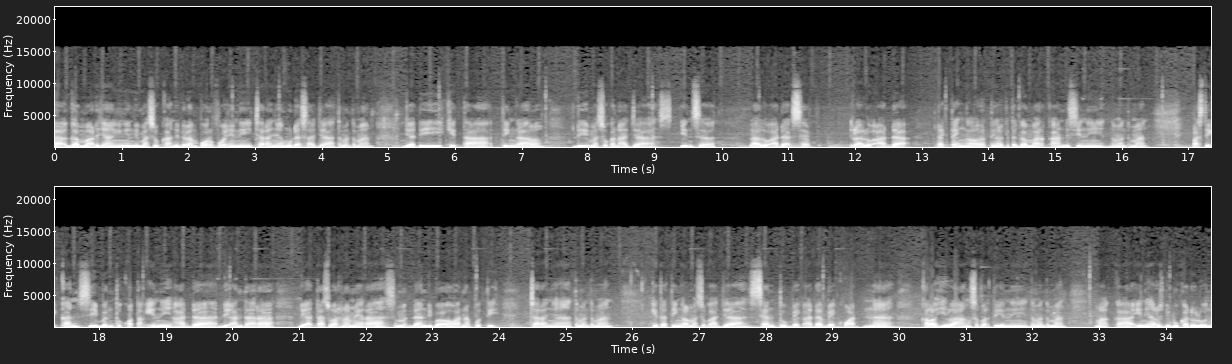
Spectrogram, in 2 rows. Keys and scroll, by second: 5.1 ctrl+z, 32.4 ctrl+z.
